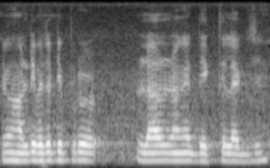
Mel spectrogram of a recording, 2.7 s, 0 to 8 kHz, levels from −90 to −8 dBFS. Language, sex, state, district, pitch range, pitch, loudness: Bengali, male, West Bengal, North 24 Parganas, 135-145 Hz, 140 Hz, -17 LUFS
